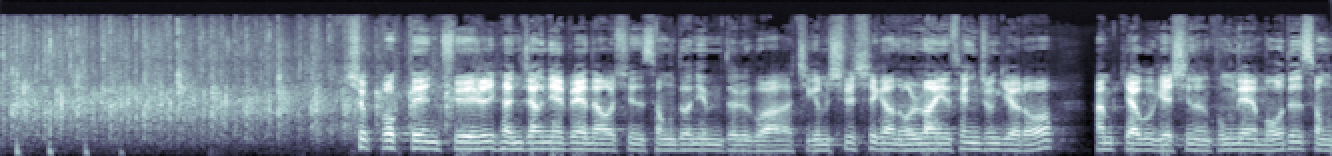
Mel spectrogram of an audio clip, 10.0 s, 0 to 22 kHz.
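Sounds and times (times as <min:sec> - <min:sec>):
congregation applauding: 0:00.0 - 0:03.8
speech: 0:02.7 - 0:09.9.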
